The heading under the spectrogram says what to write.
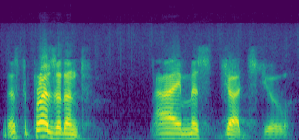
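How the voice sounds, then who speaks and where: An actor playing a proud, stubborn retired colonel with an American accent, formal and emphatic in 1940s radio acting style. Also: male voice, mid-range voice, sing-song, a little slow, dry recording. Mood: bitter, defiant. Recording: dry, muffled 1940s radio recording.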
